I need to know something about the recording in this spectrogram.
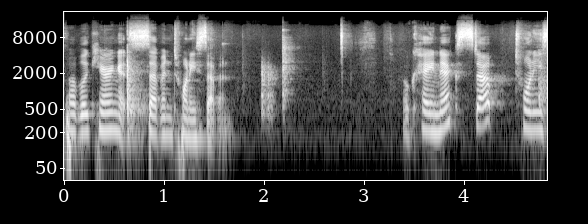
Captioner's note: gavel thuds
